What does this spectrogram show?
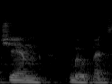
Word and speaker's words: GYMMVMT: Another option that is available that has become quite popular as of late is what's called Gym Movements, and that's spelled GYMMVMT. So it's short. It's like none of the vowels, and they offer 30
